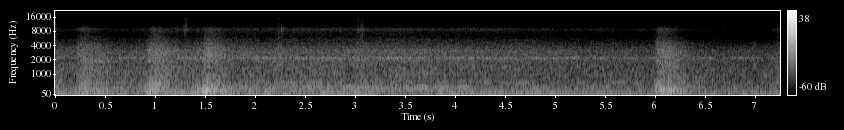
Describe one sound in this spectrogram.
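A tree's roots knock and scrape against a rock.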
